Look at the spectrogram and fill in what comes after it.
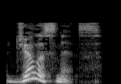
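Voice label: "jealousness", British English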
